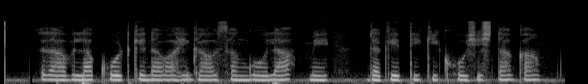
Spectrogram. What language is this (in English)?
Urdu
